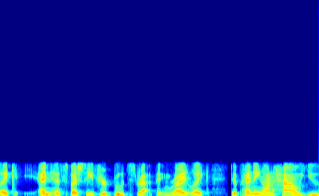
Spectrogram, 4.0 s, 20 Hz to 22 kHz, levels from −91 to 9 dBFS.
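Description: No technical faults are audible.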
